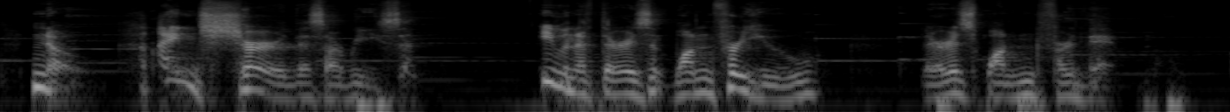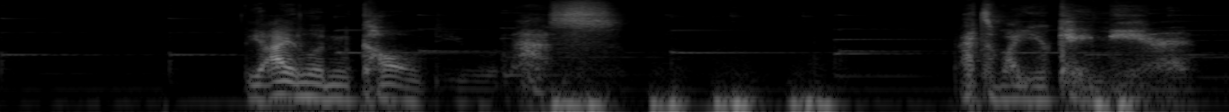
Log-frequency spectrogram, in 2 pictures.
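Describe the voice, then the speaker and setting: A man puts on a character voice at a medium pitch and moderate pace, with long, frequent pauses and faint music in the background. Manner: reassuring.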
